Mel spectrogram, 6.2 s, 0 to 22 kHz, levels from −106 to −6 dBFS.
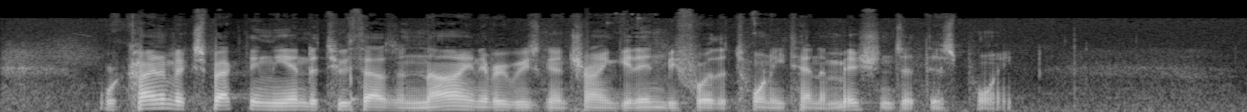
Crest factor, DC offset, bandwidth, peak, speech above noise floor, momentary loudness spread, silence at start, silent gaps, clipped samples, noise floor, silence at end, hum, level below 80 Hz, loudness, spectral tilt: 24 dB; under 0.1%; 15.5 kHz; -8 dBFS; 26 dB; 10 LU; 0 s; none; under 0.1%; -57 dBFS; 0.85 s; none; -62 dBFS; -31 LUFS; -5 dB/octave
